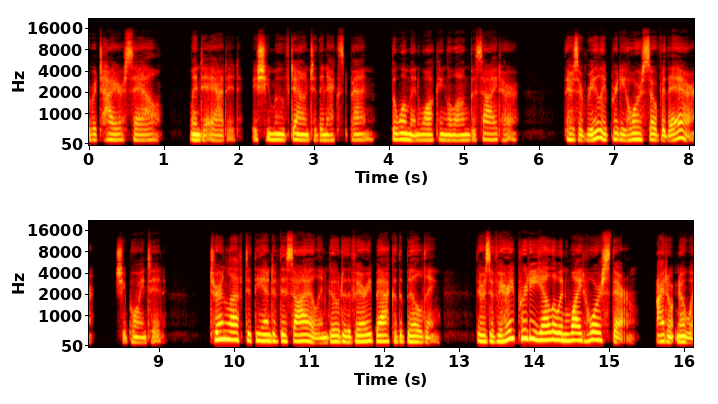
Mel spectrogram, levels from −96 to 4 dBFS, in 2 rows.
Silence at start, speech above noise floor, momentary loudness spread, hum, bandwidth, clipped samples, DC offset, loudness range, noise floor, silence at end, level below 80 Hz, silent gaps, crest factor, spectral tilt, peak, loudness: 0 s; 55 dB; 14 LU; none; 14.5 kHz; under 0.1%; under 0.1%; 6 LU; -76 dBFS; 0 s; -82 dBFS; none; 18 dB; -4.5 dB/octave; -4 dBFS; -21 LUFS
